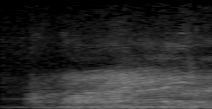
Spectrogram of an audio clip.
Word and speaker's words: minor: So minor, M-I dot N-O-R, pronounce minor. Syllable stress code? 2-1. Minor.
